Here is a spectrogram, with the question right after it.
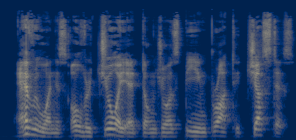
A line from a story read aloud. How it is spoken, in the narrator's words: Wang Yun said angrily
